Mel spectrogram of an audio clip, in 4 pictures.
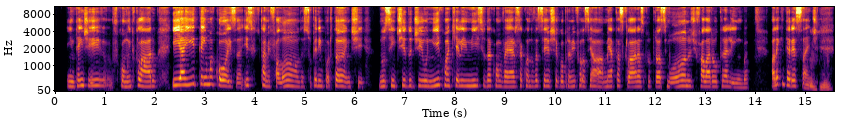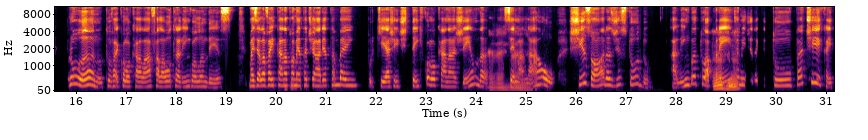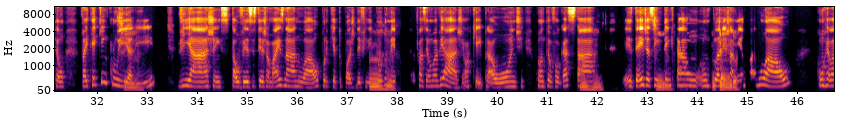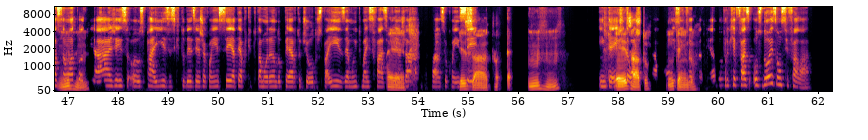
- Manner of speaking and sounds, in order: other background noise; tapping; unintelligible speech
- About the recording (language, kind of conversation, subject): Portuguese, advice, Como posso definir metas claras e alcançáveis?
